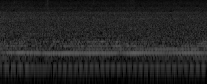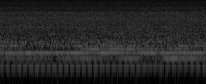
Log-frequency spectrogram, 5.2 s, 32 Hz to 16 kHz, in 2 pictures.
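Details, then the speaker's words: 100-plus-year-old restored Century S-3 Model 15 desk fan on speed 2, wall power about 123 volts, little difference from high: smooth steady hum with clean tone and air rush, no ticks or rubbing; normal running. "There's not a lot of difference at this voltage. That's another reason I like using the dim bulb tester on it."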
